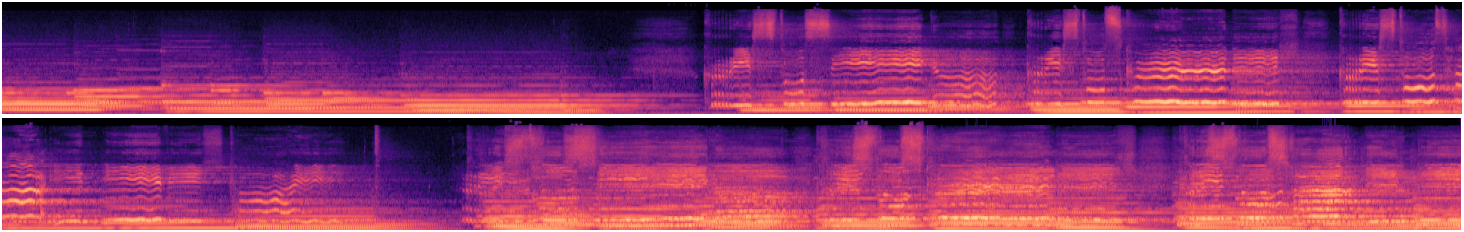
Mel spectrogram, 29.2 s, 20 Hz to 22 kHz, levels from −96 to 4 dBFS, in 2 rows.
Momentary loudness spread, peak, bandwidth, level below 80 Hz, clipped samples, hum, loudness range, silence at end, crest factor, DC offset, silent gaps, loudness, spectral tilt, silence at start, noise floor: 13 LU; 0 dBFS; 17 kHz; -36 dBFS; under 0.1%; none; 8 LU; 0 s; 16 dB; under 0.1%; none; -16 LUFS; -5.5 dB/octave; 0 s; -44 dBFS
